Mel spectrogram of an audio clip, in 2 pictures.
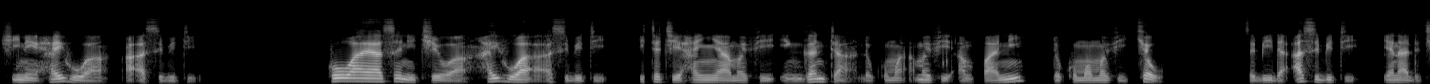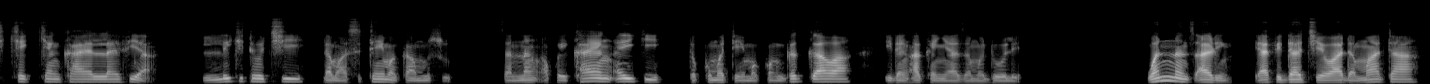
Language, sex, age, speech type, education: Hausa, male, 60+, spontaneous, tertiary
